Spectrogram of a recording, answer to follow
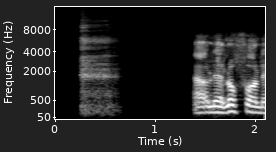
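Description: A man's short breathy exhale, a sigh. About a second and a half in, his voice starts again with pitched vocal sounds.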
